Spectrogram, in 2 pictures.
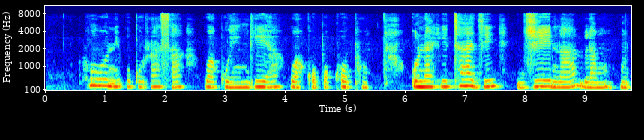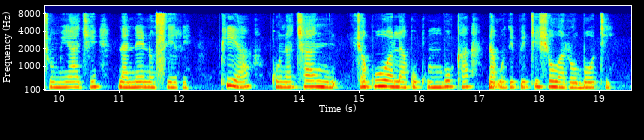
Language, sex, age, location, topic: Swahili, female, 25-35, Kisii, finance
